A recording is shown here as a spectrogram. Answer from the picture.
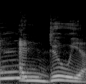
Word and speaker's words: andouille: And how do you say andouille?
